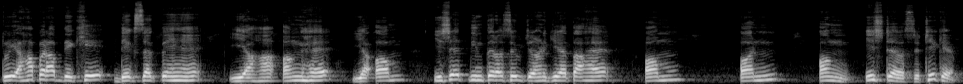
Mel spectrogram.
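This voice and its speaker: A young man giving a slow, patient reading lesson, repeating each syllable and checking in often. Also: sits high, warm tone. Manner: repeats syllables slowly, says "ठीक है" often. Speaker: Hindi reading teacher.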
